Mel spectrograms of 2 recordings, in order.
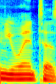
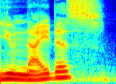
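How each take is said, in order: First: The name starts with a yoo-in sound. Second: The name starts with a yoo-nih sound. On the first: The speaker calls it right. "has it always been Uintas?" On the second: The speaker calls it wrong. "we just said it wrong the whole time"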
